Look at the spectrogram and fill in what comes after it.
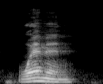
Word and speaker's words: women: Women, young girls, the women. Two Margarets, women, I know. – Women. – Francis, women like lemon. – Like lemon, women.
